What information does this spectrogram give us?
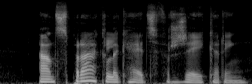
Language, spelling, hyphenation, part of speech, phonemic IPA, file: Dutch, aansprakelijkheidsverzekering, aan‧spra‧ke‧lijk‧heids‧ver‧ze‧ke‧ring, noun, /aːnˈspraː.kə.ləkˌɦɛi̯ts.vərˈzeː.kəˌrɪŋ/, Nl-aansprakelijkheidsverzekering.ogg
- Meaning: liability insurance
